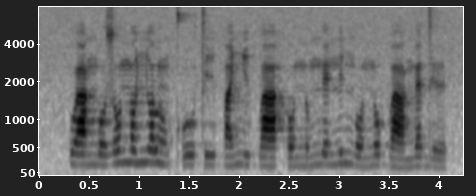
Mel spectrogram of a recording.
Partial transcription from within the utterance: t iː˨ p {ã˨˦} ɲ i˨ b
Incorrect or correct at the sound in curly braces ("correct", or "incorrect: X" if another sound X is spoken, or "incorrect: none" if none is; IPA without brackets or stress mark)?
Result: correct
